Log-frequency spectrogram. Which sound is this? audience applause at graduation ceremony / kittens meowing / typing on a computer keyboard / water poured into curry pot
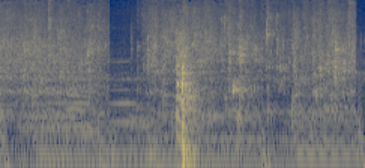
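water poured into curry pot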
